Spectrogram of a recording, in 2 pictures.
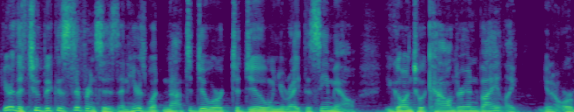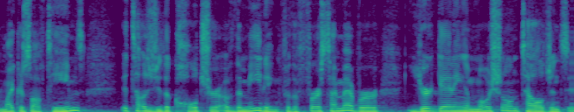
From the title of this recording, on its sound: Live from SHRM Talent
